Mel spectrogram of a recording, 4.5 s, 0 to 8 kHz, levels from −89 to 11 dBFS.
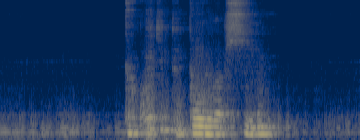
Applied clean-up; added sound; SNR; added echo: neural separator model SepFormer DNS4.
